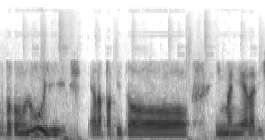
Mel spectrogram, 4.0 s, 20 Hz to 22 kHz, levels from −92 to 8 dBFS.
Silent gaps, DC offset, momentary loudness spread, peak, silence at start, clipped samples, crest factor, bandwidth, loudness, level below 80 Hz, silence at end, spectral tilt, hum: none; under 0.1%; 13 LU; -2 dBFS; 0 s; under 0.1%; 14 dB; 8 kHz; -16 LUFS; -42 dBFS; 0 s; -8 dB/octave; none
